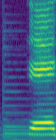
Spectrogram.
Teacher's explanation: দেখো ঠোটটা জুড়ে গিয়ে তারপর খুলে গেল আবার। তাহলে এই যে জুড়ে গেল শ্বাসবায়ু কিন্তু কিছুক্ষণের জন্য পুরোপুরি আটকেছে।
